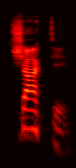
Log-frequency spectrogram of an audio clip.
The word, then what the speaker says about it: Shakti: How do you pronounce it? Shakti. Shakti.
